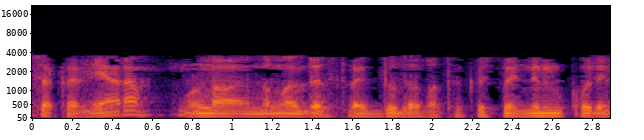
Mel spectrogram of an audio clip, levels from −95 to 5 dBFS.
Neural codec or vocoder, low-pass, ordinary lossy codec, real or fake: codec, 16 kHz, 1 kbps, FunCodec, trained on LibriTTS, 50 frames a second; 3.6 kHz; MP3, 16 kbps; fake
